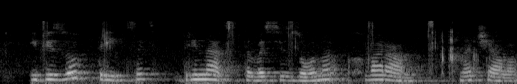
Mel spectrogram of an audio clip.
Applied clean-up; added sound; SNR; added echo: neural mask model Resemble Enhance denoiser.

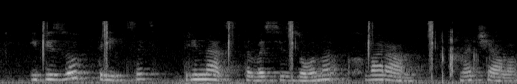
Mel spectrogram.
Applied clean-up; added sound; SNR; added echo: none; Walk, footsteps; 13 dB; none.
